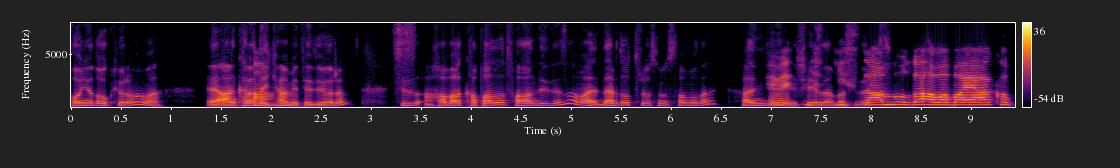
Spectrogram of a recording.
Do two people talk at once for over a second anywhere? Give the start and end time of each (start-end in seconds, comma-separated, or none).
7.0-8.2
